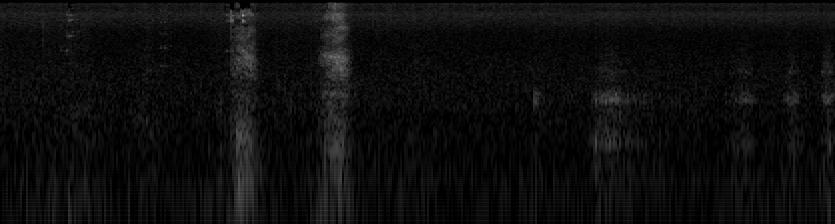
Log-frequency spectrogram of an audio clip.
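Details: Repeated sneezing at home after working with wood and dust: two loud sneezes followed by softer sniffs and snorts in a quiet room.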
